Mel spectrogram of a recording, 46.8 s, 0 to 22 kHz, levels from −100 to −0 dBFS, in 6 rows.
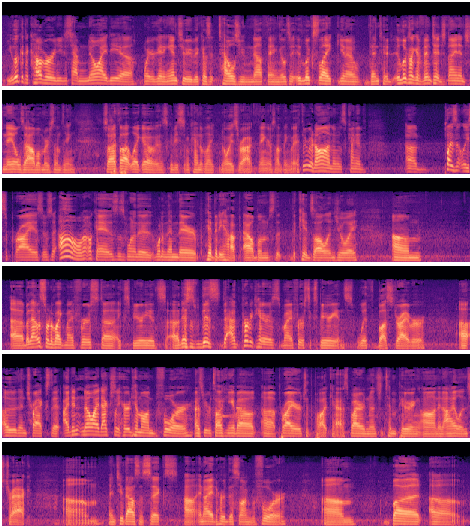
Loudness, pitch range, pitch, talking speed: -20 LUFS, 110-130 Hz, 120 Hz, 215 wpm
